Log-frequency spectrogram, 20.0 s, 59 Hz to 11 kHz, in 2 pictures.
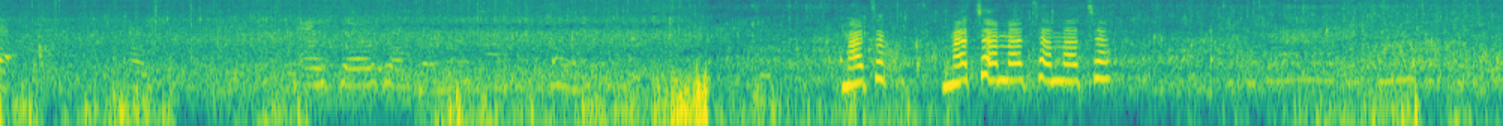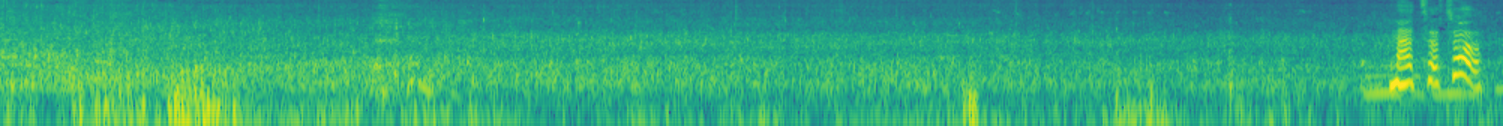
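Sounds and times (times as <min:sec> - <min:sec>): river water flowing: 0:00.0 - 0:20.0.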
